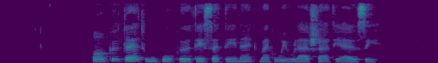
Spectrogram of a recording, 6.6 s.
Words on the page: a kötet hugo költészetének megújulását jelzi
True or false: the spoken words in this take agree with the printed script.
true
